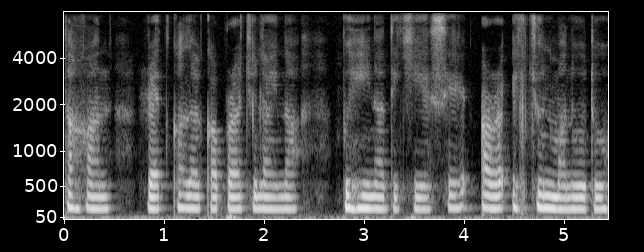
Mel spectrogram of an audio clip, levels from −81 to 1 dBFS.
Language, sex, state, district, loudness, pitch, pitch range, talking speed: Nagamese, female, Nagaland, Kohima, -14 LUFS, 175 Hz, 170-185 Hz, 145 wpm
